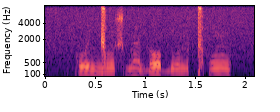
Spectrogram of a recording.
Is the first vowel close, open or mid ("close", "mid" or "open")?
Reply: close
